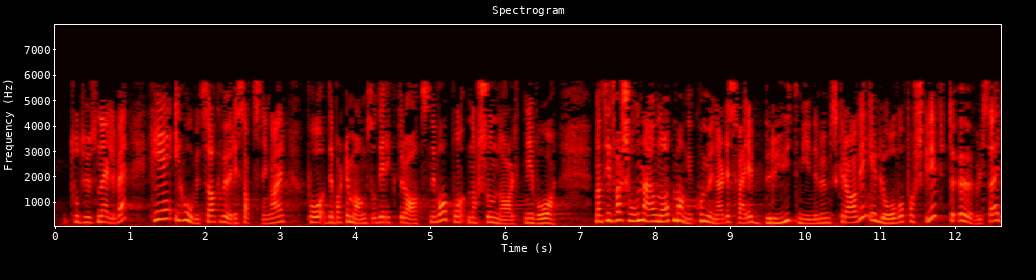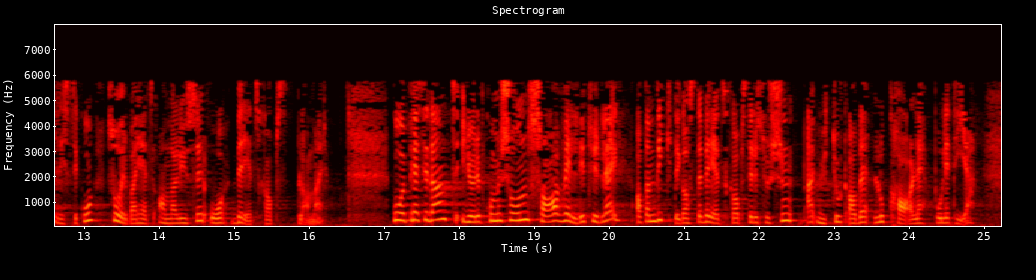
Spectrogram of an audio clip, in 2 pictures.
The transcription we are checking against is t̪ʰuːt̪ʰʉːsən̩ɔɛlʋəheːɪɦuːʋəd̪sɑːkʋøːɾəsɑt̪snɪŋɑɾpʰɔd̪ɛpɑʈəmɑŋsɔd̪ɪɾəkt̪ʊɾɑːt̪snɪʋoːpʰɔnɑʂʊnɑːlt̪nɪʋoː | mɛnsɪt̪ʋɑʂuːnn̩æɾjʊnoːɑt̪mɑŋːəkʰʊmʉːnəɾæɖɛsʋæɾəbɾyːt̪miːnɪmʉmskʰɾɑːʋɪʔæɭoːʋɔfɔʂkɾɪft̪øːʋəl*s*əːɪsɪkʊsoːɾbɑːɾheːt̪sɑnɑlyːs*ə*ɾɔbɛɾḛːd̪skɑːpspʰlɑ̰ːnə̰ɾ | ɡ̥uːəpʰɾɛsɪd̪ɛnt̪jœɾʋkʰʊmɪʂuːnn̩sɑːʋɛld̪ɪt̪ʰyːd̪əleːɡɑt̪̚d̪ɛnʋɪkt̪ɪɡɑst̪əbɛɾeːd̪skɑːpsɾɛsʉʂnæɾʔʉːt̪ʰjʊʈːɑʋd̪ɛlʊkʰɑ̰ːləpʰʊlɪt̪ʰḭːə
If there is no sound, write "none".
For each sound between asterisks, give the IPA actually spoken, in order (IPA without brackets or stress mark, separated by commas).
s, ə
